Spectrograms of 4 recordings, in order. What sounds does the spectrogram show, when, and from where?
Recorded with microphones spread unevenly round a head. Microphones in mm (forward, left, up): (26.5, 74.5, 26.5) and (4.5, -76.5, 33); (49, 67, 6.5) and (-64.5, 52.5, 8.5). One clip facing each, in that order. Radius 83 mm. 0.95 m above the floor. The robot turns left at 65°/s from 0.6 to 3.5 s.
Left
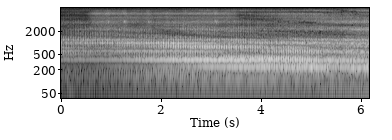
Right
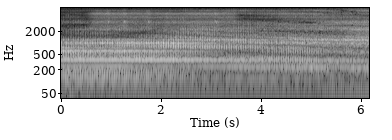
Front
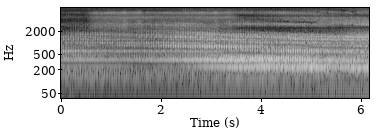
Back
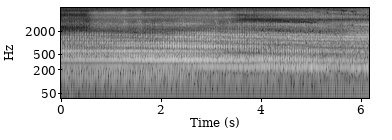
0.0 s a helicopter: 100° right; by 6.2 s 70° left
